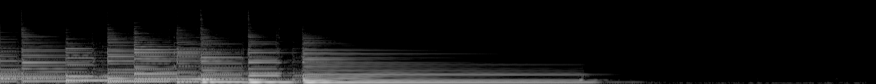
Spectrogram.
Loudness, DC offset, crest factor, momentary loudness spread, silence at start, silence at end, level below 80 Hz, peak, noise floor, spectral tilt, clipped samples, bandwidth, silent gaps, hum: -26 LUFS; under 0.1%; 18 dB; 14 LU; 0 s; 2.75 s; -52 dBFS; -8 dBFS; -71 dBFS; -9.5 dB/octave; under 0.1%; 5.6 kHz; none; none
